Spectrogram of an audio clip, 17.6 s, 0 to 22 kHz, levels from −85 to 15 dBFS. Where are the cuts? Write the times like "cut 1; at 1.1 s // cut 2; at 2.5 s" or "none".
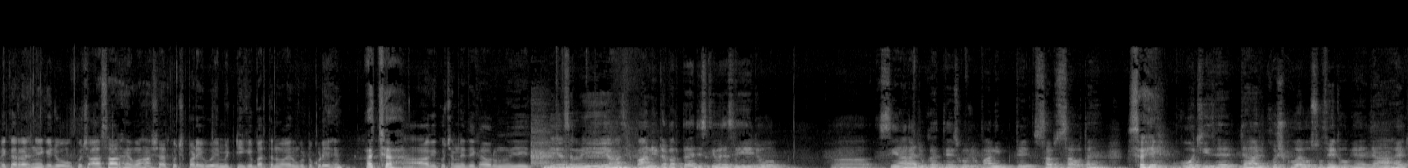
cut 1; at 6.7 s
